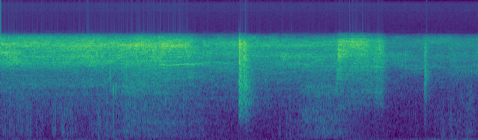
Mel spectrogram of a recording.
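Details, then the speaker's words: Dental implant screw retrieval with a stripped abutment screw: a micro suction tip gives a steady high-pitched hiss with brief louder slurps as it draws fluid from the screw access hole before the threads are checked. "I'm gonna see if I can put a drop in there and I want to suction out what's what might be able to micro suction tip"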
